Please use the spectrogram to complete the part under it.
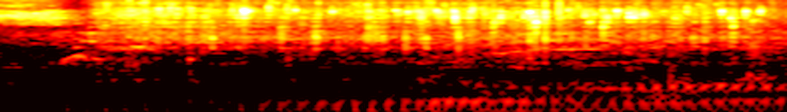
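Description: Onions go into a hot pan outdoors as the start of sautéed bitter gourd with scrambled eggs, sizzling steadily with stirring scrapes and a low rhythmic rumble beneath, close and moderately loud.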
